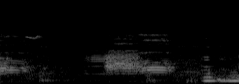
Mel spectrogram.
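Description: Pitched animal calls, each a pair of falling notes, repeating with short gaps; one call trails off at the start and another comes about a second in. A brief high chirp comes near the start.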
